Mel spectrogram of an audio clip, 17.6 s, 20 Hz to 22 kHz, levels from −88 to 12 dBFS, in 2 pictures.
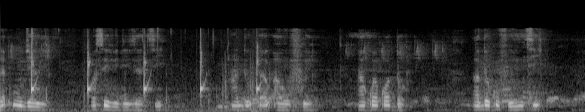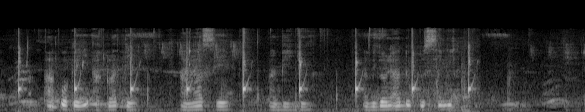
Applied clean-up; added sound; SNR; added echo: none; Drip; 5 dB; none.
